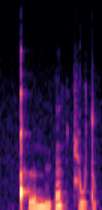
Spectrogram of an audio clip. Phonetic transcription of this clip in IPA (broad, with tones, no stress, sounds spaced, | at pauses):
ǃʰ ʏ˩ ŋ y˩ ʔ ɛ̃˧ k t͡ɕ u˩ t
